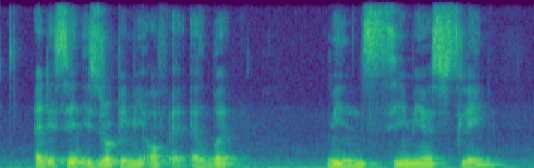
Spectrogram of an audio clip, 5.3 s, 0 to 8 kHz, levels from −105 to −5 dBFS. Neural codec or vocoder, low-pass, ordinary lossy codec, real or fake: none; none; none; real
